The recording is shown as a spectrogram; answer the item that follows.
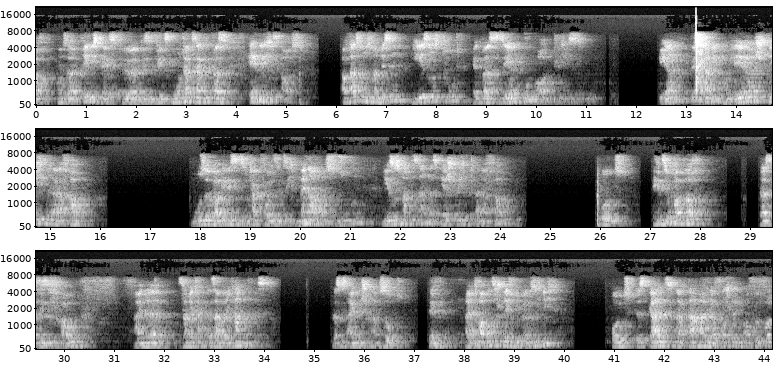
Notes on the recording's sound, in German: Aufgezeichnet im Gottesdienst zum Pfingstmontag Ev. Melanchthongemeinde Griesheim.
